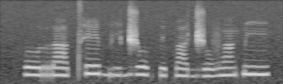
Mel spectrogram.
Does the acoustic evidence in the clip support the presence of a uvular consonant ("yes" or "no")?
no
